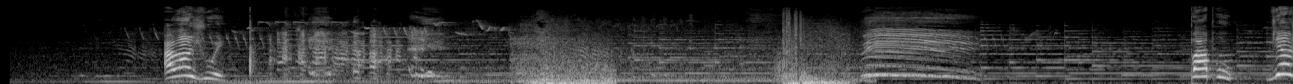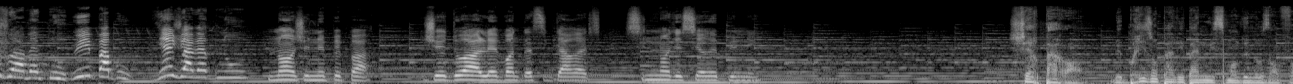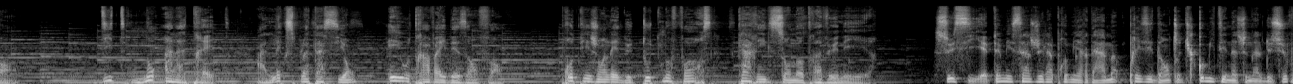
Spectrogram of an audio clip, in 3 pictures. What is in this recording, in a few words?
Francais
